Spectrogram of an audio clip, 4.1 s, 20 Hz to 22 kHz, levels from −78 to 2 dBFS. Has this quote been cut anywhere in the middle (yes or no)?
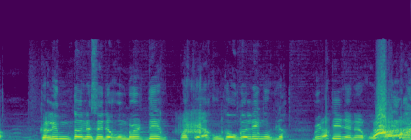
no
